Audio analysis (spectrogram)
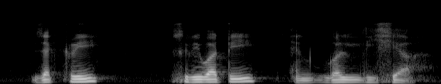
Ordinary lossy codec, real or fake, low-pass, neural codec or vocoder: none; fake; 7.2 kHz; autoencoder, 48 kHz, 128 numbers a frame, DAC-VAE, trained on Japanese speech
